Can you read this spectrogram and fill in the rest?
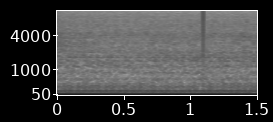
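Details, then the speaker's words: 1995 Honda Civic, exhaust after welding the broken hook where the leak was thought to be: deep, steady low rumble with no puffing or ticking at the joints, sounding sealed and like a Honda should; normal exhaust note after repair. "i think the hook is where uh it actually had the exhaust leak that broke and caused exhausted pretty much sounds like a honda should"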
